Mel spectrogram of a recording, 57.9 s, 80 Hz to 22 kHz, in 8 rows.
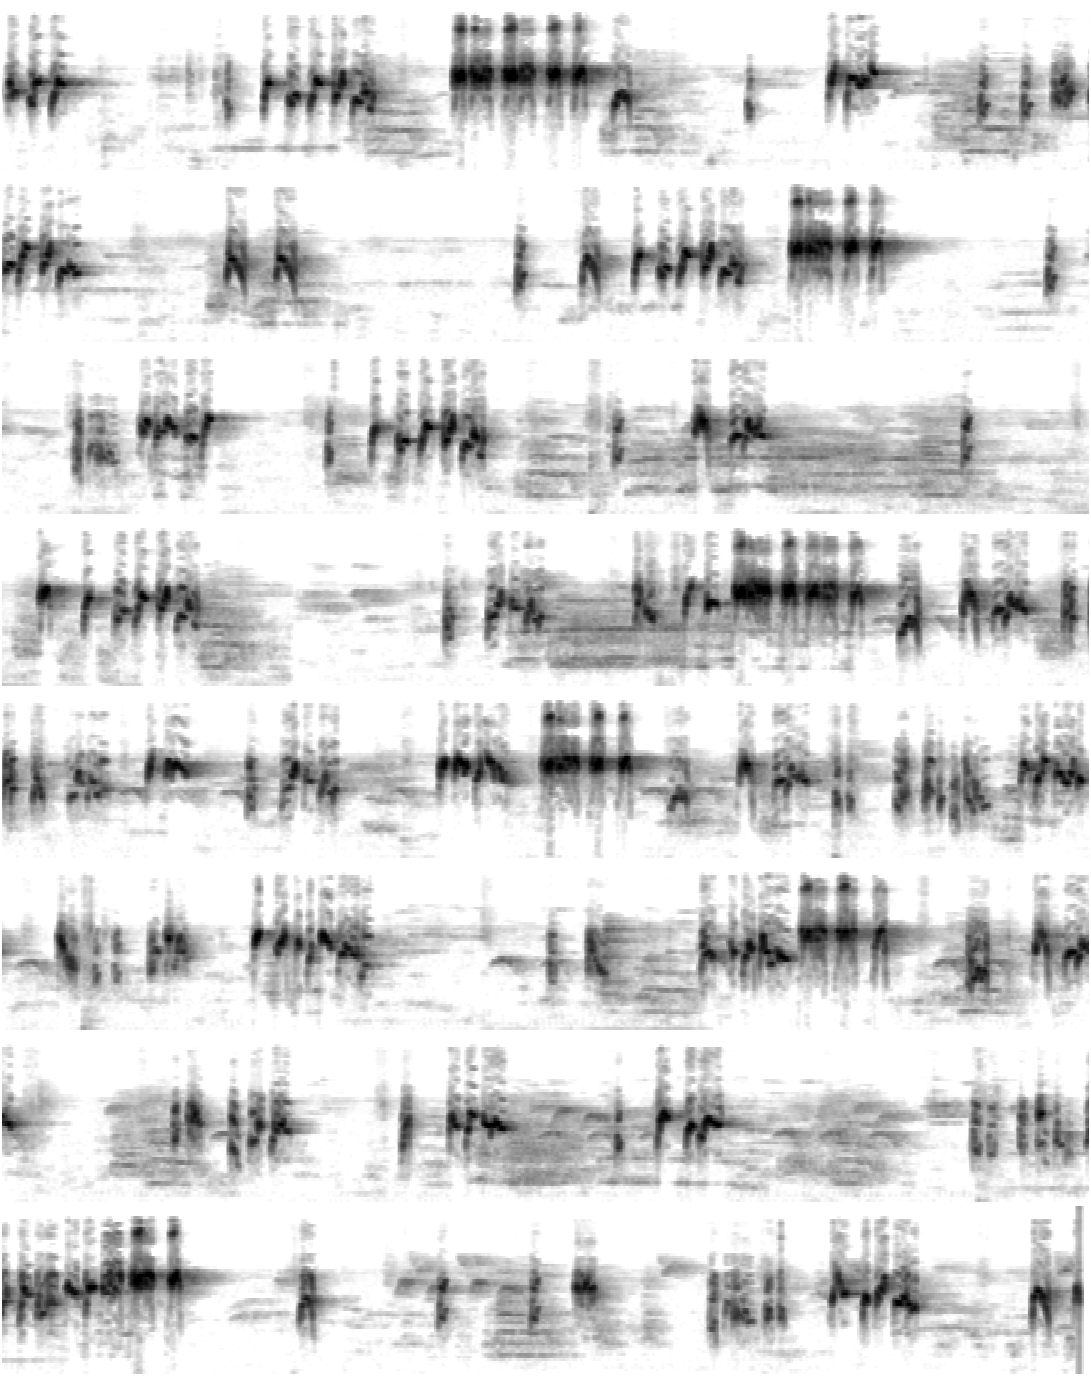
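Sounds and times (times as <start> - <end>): bird singing and chattering: 0.0 - 8.0, 10.7 - 13.5, 14.2 - 19.8, 20.8 - 57.9.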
